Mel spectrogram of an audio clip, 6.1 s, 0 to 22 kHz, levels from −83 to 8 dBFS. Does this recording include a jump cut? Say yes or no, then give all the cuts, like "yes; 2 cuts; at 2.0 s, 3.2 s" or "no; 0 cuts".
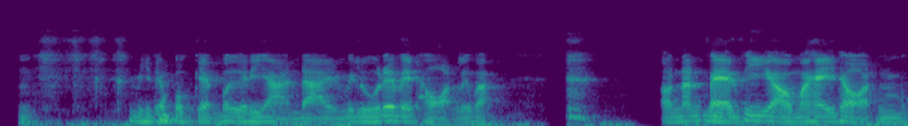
yes; 1 cut; at 4.3 s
